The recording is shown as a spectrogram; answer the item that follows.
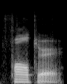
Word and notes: falter: American English

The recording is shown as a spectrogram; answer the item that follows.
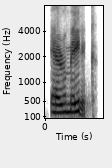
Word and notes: Aramaic: Indian

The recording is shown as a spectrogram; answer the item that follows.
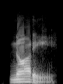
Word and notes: naughty: American English

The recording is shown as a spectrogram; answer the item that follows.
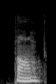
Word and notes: pomp: Indian

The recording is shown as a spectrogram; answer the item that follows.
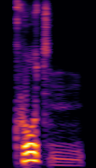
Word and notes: quartan: British English

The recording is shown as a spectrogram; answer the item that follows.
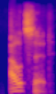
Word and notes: outsit: American English

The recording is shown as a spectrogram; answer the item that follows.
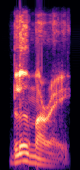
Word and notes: bloomery: British English

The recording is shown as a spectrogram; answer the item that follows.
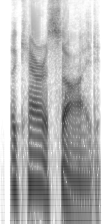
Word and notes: acaricide: American English

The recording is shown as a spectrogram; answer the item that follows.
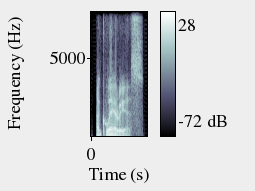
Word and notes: Aquarius: British English

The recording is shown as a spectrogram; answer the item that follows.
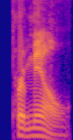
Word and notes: per mille: American English

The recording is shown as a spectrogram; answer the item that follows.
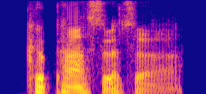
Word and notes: capacitor: British English

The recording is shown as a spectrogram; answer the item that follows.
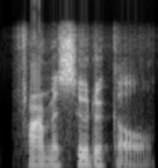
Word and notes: Pharmaceutical: American English

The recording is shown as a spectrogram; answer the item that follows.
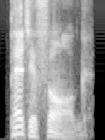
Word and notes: pettifog: British English

